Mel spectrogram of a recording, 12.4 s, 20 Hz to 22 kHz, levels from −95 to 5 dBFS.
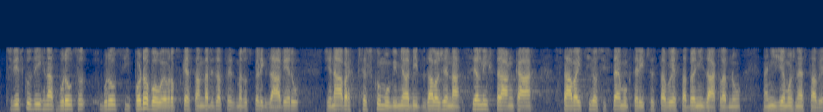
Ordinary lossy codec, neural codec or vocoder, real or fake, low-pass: none; none; real; 3.6 kHz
